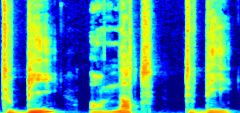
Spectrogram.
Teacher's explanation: c'est un rythme iambique, hein, une syllabe non accentuée, suivie d'une syllabe accentuée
